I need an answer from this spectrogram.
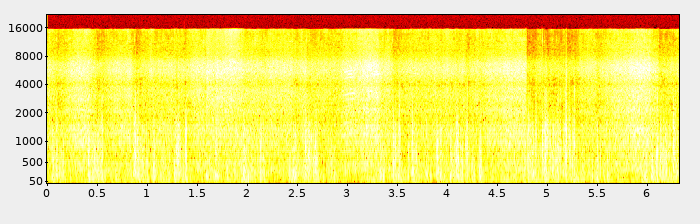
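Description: Passenger train running at speed, its rumble mixed with loud wind buffeting the microphone.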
